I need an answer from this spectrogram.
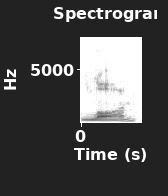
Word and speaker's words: ln: and that's just Ln usually we pronounce that lon so lon of 10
